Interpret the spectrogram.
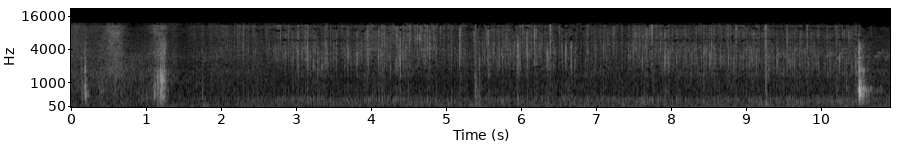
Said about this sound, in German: Jetzt gießt er hier das Nudelwasser ab. Ja.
